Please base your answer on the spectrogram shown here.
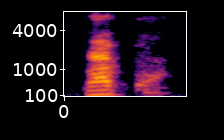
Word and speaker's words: caminata: Entonces, ¿dónde iría? En la na.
